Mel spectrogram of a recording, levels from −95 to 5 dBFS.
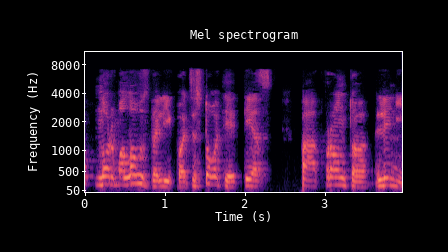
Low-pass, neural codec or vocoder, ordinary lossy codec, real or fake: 7.2 kHz; none; AAC, 32 kbps; real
